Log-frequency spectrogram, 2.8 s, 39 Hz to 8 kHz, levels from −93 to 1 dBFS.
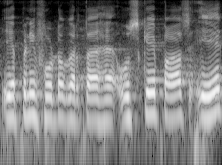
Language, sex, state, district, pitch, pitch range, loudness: Hindi, male, Punjab, Fazilka, 180 Hz, 170-190 Hz, -12 LUFS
